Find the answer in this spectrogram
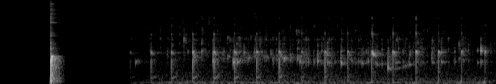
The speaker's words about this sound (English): You'll find a bottle waiting for you on top of the barrel. Help yourself to a glass. Take a moment, pour slowly, and let the sound of the wine set the tone for this experience as you take in the beauty of the landscape.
